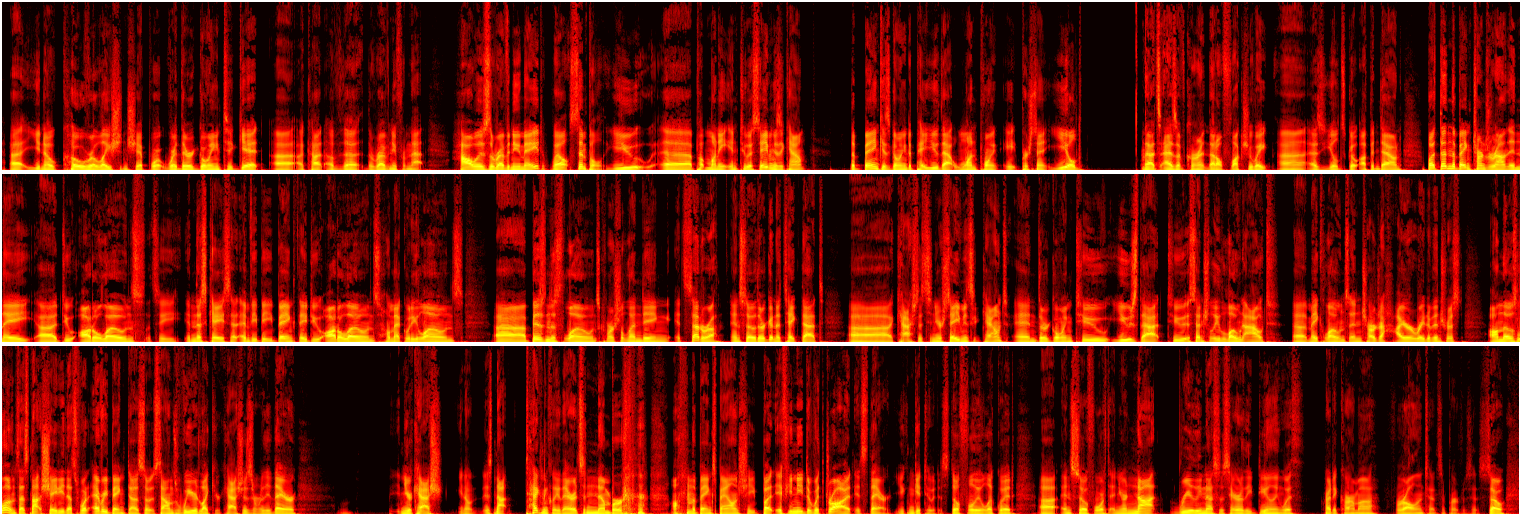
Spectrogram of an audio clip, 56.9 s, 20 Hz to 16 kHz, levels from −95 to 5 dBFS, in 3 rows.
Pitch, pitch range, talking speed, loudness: 115 Hz, 105-125 Hz, 210 wpm, -24 LUFS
